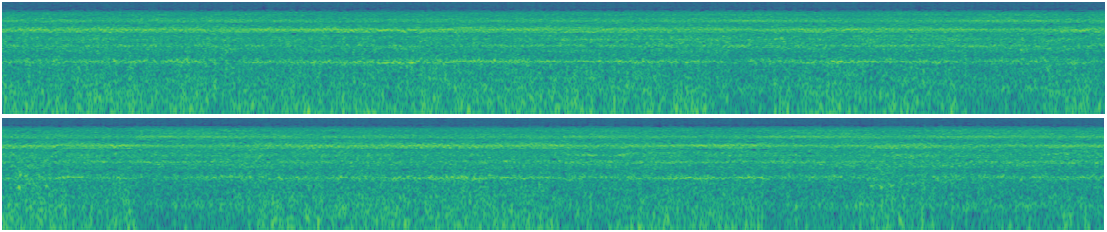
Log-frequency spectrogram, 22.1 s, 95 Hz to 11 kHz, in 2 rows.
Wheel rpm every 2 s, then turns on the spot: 230, 230, 230, 230, 230, 220, 220, 230, 230, 220, 210.
none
